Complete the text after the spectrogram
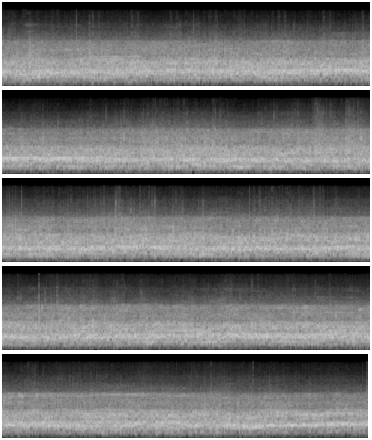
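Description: A huge crowd cheers and chants loudly in a large echoing stadium.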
